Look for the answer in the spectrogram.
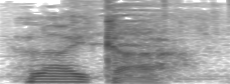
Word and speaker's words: Laika: Laika. – Oh, excellent. And you guys can't hear it either. Oh, this is good for you guys, but the listeners heard it. It sounded like Laika.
